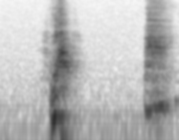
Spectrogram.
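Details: Keyush, a Siberian Husky indoors, talking back while arguing and refusing to sit: two short bursts, a harsh spitting huff followed by a brief throaty grumble with a low tonal edge.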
